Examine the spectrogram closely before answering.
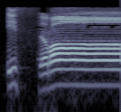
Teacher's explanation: مثلا كلمة إسرائيل بالسين، سين واحدة ساكنة همس، فنقول إسرائيل، ولا نقول إسرائيل، نبالغ في همس السين.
